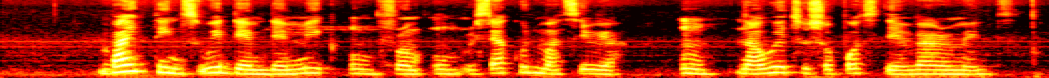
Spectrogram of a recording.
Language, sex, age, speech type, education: Nigerian Pidgin, female, 15-29, spontaneous, tertiary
